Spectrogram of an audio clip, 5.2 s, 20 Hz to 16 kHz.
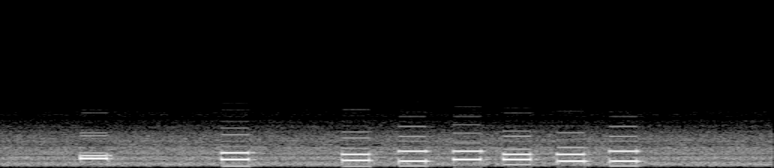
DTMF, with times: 0.5-0.7 *
1.5-1.7 9
2.3-4.3 5AC82A

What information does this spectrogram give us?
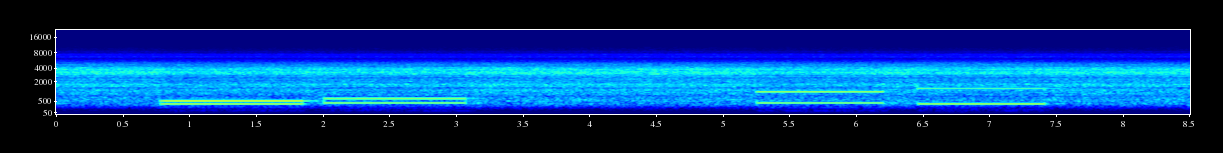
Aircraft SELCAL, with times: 0.8-3.1 CF-DH
5.2-7.4 DP-CR

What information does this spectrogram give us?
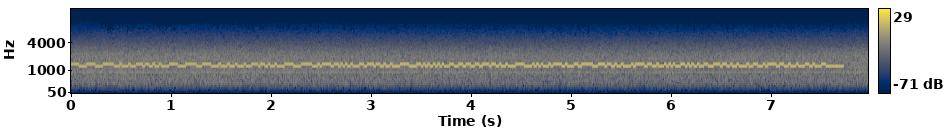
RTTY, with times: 0.0-0.6 …
0.8-1.8 95911
2.0-3.0 95347
3.1-4.1 94688
4.3-5.3 96375
5.4-6.4 30642
6.6-7.6 23077

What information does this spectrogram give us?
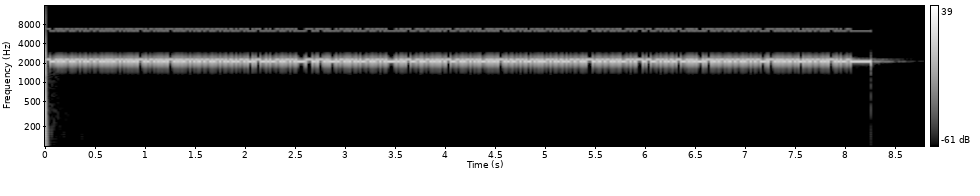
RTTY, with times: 0.0-0.3 …
0.4-0.7 AND
0.8-1.4 REARED
1.5-1.7 IN
1.8-2.4 WACO,
2.5-3.3 TEXAS,
3.4-4.2 JOHNSON
4.3-4.7 GREW
4.8-5.0 UP
5.1-5.8 WANTING
5.9-6.1 TO
6.2-6.6 WORK
6.8-7.0 IN
7.1-8.1 MEDICINE.

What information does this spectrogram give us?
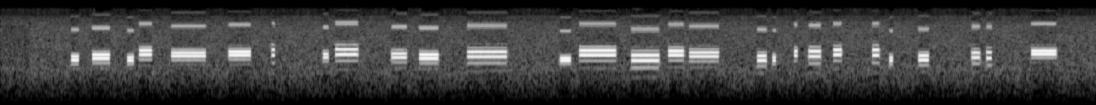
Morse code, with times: none

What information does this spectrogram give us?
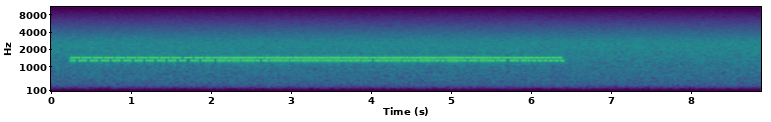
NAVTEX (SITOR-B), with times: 2.1-3.6 DOKLADNIE
3.5-4.0 TO
3.9-5.0 NALEZY
4.9-6.0 ZROBIC

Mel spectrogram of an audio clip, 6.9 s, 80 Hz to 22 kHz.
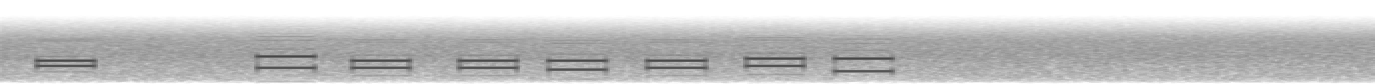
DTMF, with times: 0.2-0.5 *
1.3-4.5 9774702

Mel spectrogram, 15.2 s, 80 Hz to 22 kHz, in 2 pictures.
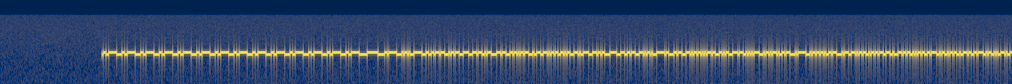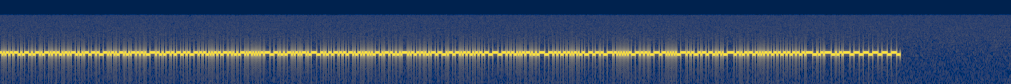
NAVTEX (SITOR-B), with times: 3.1-4.0 ZCZC
3.8-4.8 EB99
4.8-6.6 FORECAST:
6.5-7.5 WIND
7.3-7.8 W
7.6-8.2 7
8.0-8.7 TO
8.6-9.3 8.
9.2-10.0 SEA
9.9-11.3 SLIGHT.
11.1-12.0 VIS
11.8-12.9 POOR.
12.9-13.9 NNNN

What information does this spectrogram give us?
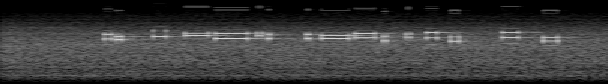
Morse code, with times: none

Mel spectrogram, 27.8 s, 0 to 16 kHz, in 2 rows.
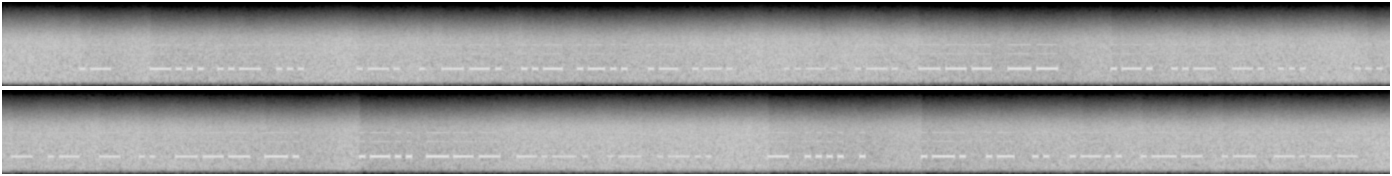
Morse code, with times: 0.8-1.1 A
1.5-3.0 BUS
3.5-7.3 REGULAR
7.8-10.5 FROM
11.1-13.0 RUNS
13.5-16.8 STATION
17.5-21.0 LOCAL
21.5-22.5 THE
23.1-27.4 RAILWAY

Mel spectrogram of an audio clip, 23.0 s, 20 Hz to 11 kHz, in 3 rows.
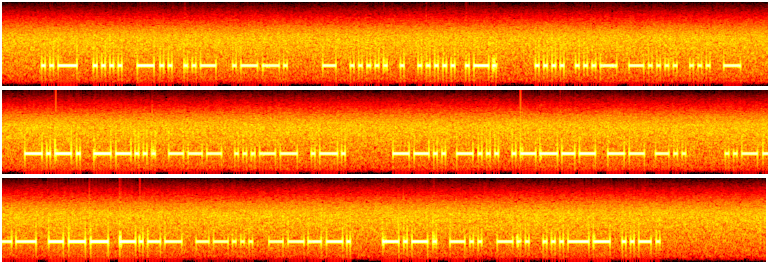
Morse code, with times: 0.4-2.9 UHDUP
3.2-4.9 T5E5R
5.3-7.4 HV6ST
7.9-11.1 C7O3R
11.6-14.5 ZB1MD
14.9-18.8 2OY79
19.1-21.9 CDD3F

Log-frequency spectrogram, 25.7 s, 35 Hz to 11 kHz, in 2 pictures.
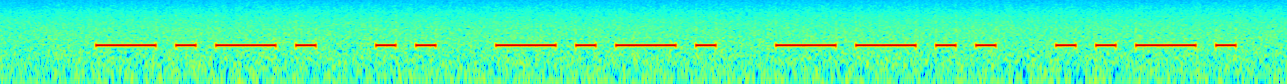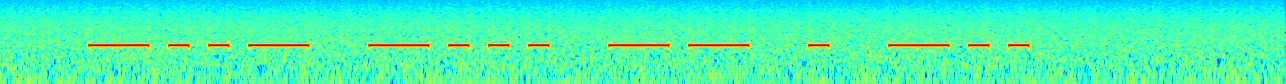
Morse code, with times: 1.0-12.4 CICZF
13.8-23.2 XBMED

